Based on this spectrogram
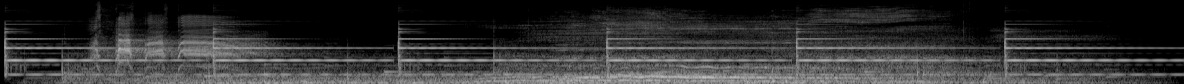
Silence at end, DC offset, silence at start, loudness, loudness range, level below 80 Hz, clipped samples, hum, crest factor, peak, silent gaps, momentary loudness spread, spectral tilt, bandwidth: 0 s; under 0.1%; 0.05 s; -24 LUFS; 3 LU; -38 dBFS; under 0.1%; none; 18 dB; -6 dBFS; none; 9 LU; -5 dB/octave; over 20 kHz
